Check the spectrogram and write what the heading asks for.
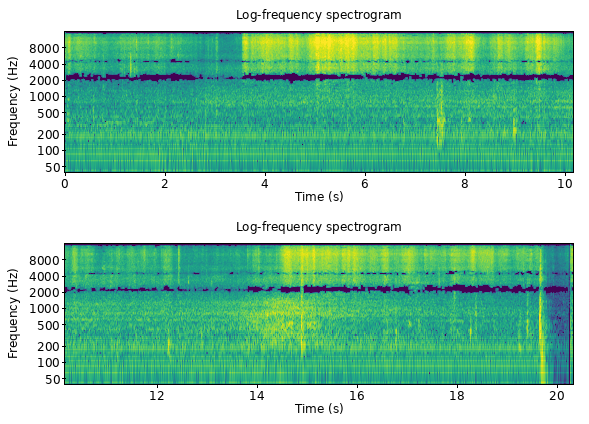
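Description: Steady low hum of a parked car's engine idling, heard inside the cabin with a rear door open. Over it come a few short knocks and a burst of rustling about two-thirds of the way through, as plastic grocery bags are handled on the back seat.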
